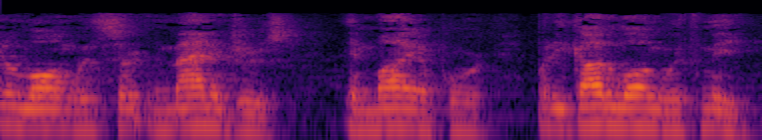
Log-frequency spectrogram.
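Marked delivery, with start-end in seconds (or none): none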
